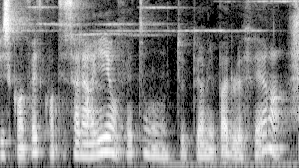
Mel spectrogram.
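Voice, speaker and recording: A woman speaks at a moderate pace. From Brittany, France. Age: 40s. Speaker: hairdresser and salon owner. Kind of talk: interview. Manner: hesitant, many fillers.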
